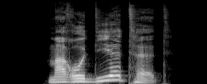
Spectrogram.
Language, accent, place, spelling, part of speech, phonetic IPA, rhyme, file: German, Germany, Berlin, marodiertet, verb, [ˌmaʁoˈdiːɐ̯tət], -iːɐ̯tət, De-marodiertet.ogg
- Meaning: inflection of marodieren: 1. second-person plural preterite 2. second-person plural subjunctive II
